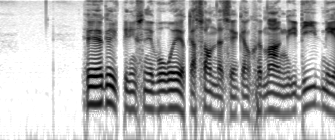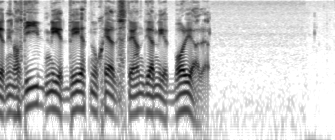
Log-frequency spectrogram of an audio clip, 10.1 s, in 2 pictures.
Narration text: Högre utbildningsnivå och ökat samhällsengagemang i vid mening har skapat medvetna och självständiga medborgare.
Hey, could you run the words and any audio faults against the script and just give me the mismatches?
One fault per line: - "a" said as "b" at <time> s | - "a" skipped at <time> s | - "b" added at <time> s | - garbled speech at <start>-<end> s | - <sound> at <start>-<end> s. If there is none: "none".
- "skapat" said as "vid" at 5.3 s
